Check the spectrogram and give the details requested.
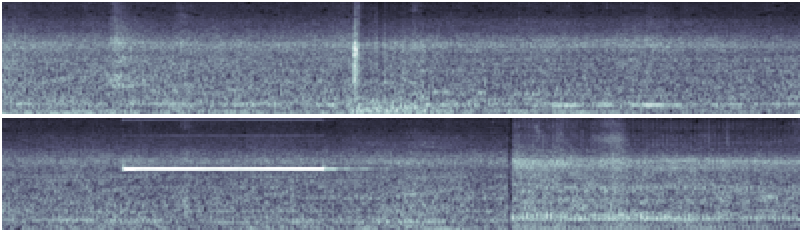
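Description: Car engines running in slow street traffic, with a sharp knock about two seconds in and a single high electronic beep lasting about a second midway. Near the end a second engine note comes in louder.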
